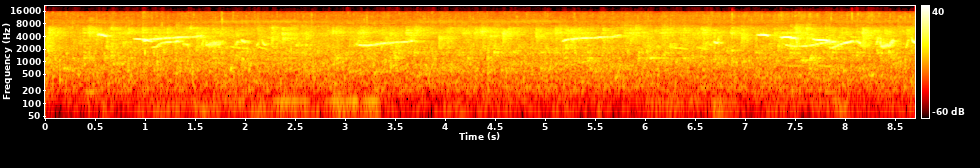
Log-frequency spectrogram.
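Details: Kacer poci, the oriental magpie-robin subspecies musicus, delivers spaced whistled phrases, each a smooth upward slur or a quick twisting note group. A continuous watery hiss runs underneath.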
